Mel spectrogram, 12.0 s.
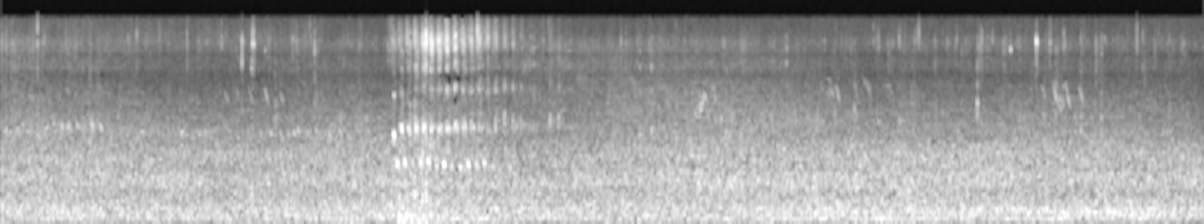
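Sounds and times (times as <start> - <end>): steady outdoor hiss: 0.0 - 12.0
faint bird chirps: 3.9 - 5.2.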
